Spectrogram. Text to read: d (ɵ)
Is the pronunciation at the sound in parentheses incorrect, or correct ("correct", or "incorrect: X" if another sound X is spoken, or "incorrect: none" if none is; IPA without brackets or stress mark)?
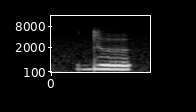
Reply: correct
